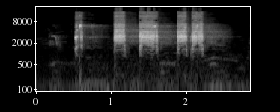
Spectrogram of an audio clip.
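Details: Black francolin (kala teetar) calling: a short harsh note, then a run of loud, grating, buzzy notes in quick succession, the last two closely paired, with no other sounds.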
